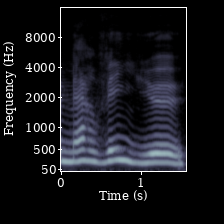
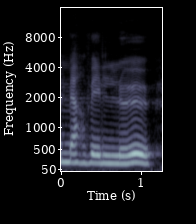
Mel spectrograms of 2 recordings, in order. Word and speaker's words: merveilleux: Lembrando que é merveilleux, tá? Esse som de L aqui, ó, é um i prolongado. É maravilhoso, não é merveilleux, não é mervux, né?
